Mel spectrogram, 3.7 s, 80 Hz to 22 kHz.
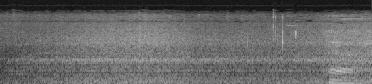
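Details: Honda CR-V 2nd gen, A/C blower fan that would not spin, tested after blower resistor repair before reassembly: steady airy rush stepping up in loudness with each speed switch, no scraping or ticking; blower runs normally on every step.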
